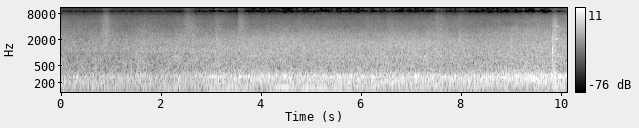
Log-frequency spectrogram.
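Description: Steady low rumble of road traffic, growing louder about three seconds in, heard from indoors. Footsteps on wooden floorboards come in near the end.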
